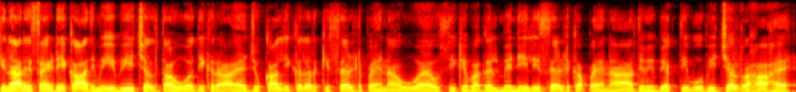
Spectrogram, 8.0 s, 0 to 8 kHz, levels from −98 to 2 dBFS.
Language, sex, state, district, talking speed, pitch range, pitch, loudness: Hindi, male, Himachal Pradesh, Shimla, 250 wpm, 155-165 Hz, 160 Hz, -19 LUFS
